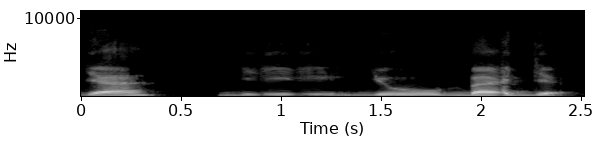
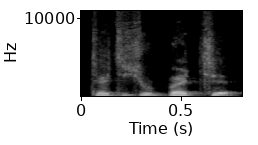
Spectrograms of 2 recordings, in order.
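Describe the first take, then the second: First: The j is made with the middle of the tongue. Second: The j is made too far forward, near the teeth. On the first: This is the correct Quranic pronunciation. The speaker calls it right. "Yang betul, yang tepat adalah lidah tengah. Jadi jubaj seperti itu" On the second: It sounds like a Javanese speaker. The speaker calls it wrong. "Kayak ke orang Jawa gitu kan ya. ... makhrajnya terlalu maju"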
